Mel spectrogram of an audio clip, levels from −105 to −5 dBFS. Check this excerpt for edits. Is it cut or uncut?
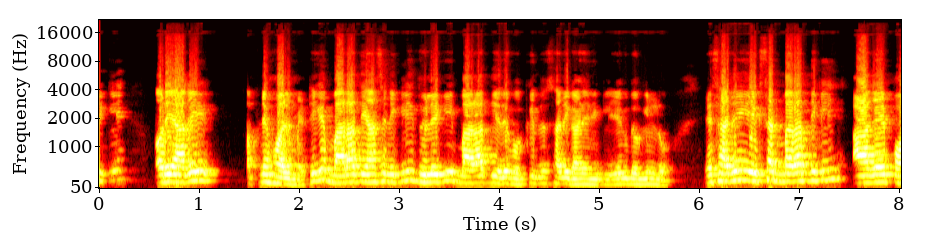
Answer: uncut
